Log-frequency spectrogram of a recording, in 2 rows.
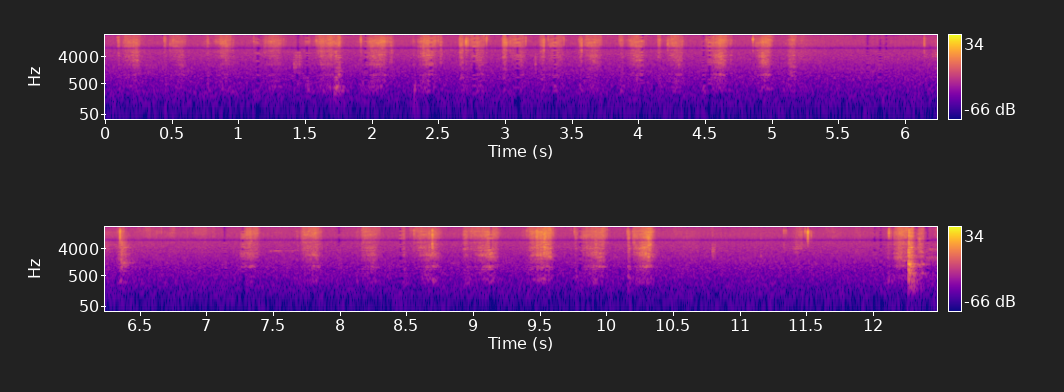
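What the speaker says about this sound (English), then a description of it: "I'm using a smaller brush as well, so I can get into all the sort of nooks and crannies in there." Small brush stroking varnish onto a miniature 1/12-scale wooden floor, heard as quiet, close, irregular rasping rubs that grow a little busier toward the end, with no talk.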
